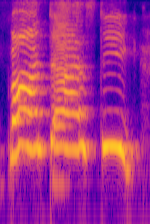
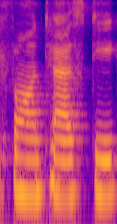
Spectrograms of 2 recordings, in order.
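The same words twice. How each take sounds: First: It is said with strong emotion. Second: It is said flatly, without emotion.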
